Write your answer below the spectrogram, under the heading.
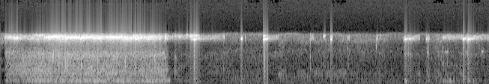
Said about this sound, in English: So what did we just hear? When we heard spring peepers.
